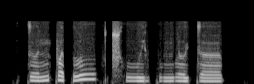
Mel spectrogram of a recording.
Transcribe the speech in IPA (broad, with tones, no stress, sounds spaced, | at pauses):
t̪ ɵ˨˥ n p ɐ˧ t̚ l uː˥ k̚ t͡sʰ uː˨ j kʷ ɪ˨˧ ŋ l ɵ˨˧ ɥ t̪ œː˨ p̚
